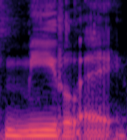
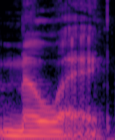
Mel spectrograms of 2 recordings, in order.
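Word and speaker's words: Milei: Javier Millay. Javier Millay, meaning Javier Gerardo Millay, is an Argentine politician and economist. Economist. All right, that's my final answer. Javier Millay. Javier Millay. It's Millay, not Millay.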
